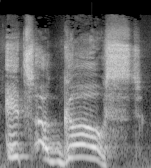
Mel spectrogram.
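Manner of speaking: high, slow cry of fright, retold; terrified scream. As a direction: mimic the disciples' frightened shout. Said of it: "They scream in terror".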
